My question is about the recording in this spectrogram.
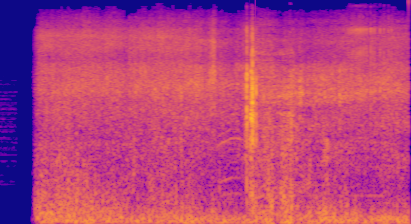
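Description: Wind buffeting the microphone of a camera carried by a skier going downhill, a loud steady rushing that starts abruptly after a moment of silence.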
